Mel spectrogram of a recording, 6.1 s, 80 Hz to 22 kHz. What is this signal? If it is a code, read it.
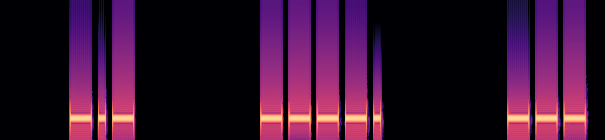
Morse code, heard as a keyed tone, about 17 wpm, spaced as for 6 wpm, 700 Hz. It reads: K9O
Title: USA Call Signs - 6x Character Spacing - 17wpm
